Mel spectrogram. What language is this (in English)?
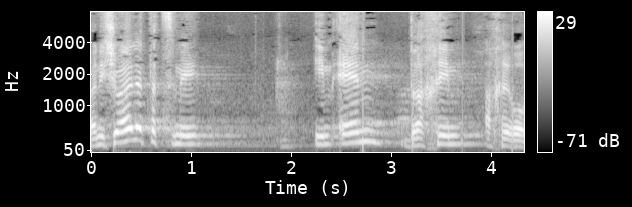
Hebrew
